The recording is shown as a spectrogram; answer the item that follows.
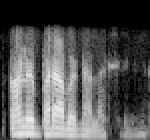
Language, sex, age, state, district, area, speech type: Kashmiri, male, 45-60, Jammu and Kashmir, Budgam, urban, conversation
